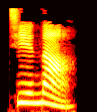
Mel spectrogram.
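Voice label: "接纳", Mandarin Chinese; hsk; chinese-flashcards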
